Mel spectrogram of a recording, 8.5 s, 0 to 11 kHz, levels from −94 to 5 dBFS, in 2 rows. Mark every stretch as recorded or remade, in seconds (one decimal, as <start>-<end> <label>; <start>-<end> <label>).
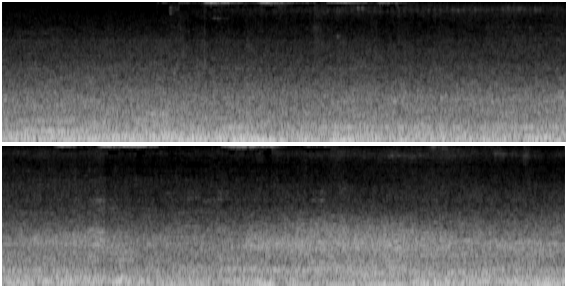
0.0-0.5 recorded; 0.5-1.1 remade; 1.1-8.5 recorded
